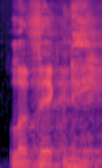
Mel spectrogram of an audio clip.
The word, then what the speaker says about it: Lavigne: It's pronounced Lavigne. It's this French Canadian counterpart. No, it's like baloney. Lavoni. It's Avril with a cigarette. It's just like baloney. Oh shit. Avril Lavoni. Avril Lavigne.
